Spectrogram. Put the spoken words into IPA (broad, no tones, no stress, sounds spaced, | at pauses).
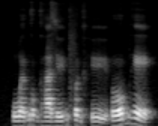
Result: w ə ɡ o ɡʱ a z y ɡ f ə ɡ h y | o bʱ e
